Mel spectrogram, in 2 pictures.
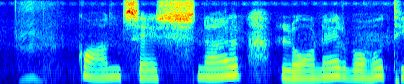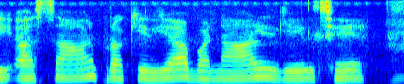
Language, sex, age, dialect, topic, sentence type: Magahi, female, 18-24, Northeastern/Surjapuri, banking, statement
